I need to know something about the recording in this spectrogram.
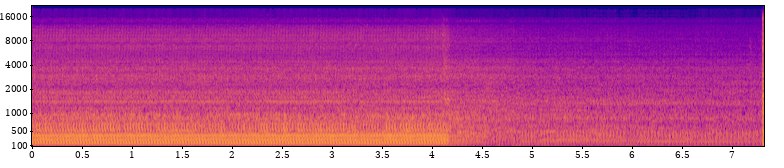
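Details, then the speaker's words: PowerSmart 2350W inverter generator with CO alert, powering a 1000 W microwave load: smooth, even engine hum holds steady, then eases to a quieter, settled run with no misses; running normally under load. "let's find something that a little higher wattage to see if we can get it to throttle up a little bit more"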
